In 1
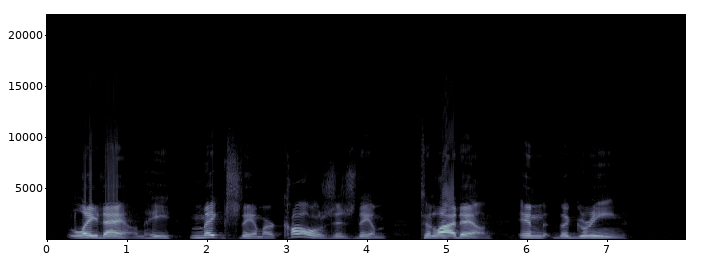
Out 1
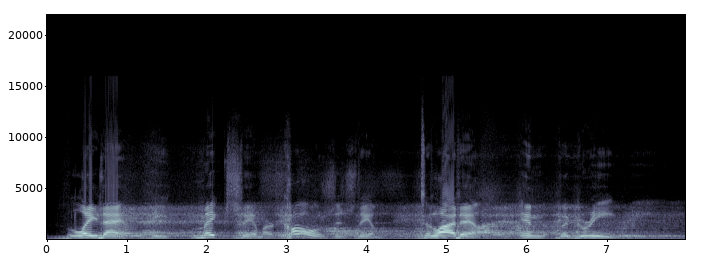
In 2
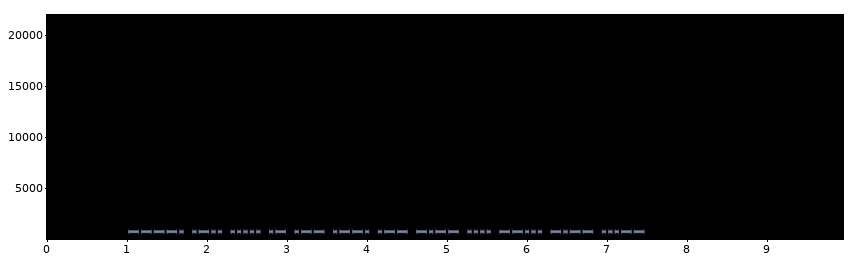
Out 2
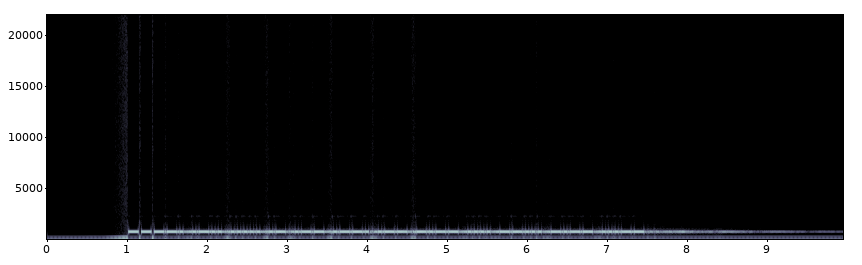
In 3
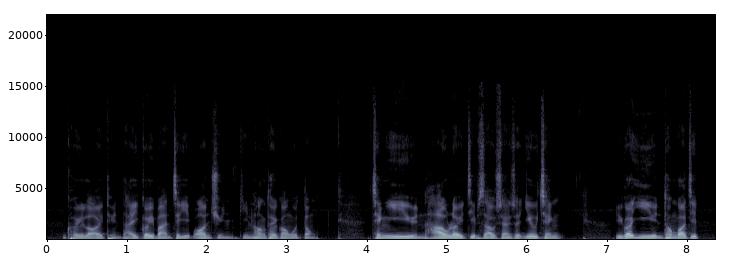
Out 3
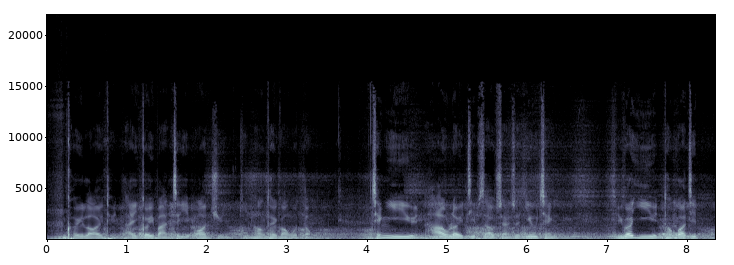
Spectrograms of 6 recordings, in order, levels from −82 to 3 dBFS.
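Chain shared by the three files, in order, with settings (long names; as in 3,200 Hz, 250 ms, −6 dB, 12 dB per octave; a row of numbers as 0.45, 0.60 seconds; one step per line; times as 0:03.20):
mains hum 60 Hz, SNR 23 dB
feedback delay with all-pass diffusion 510 ms, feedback 46%, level −11 dB
background raised ahead of every attack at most 81 dB per second
loudness normalisation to −23 LKFS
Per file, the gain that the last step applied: +9.0, +18.5, +8.0 decibels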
